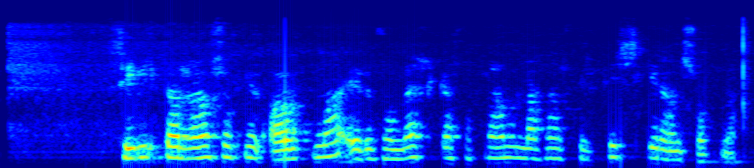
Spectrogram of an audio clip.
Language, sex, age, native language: Icelandic, female, 70-79, Icelandic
